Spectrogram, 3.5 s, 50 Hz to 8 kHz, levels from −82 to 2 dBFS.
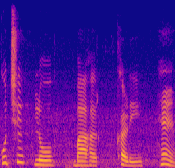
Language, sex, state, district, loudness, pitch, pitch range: Hindi, female, Chandigarh, Chandigarh, -17 LUFS, 205 Hz, 190-255 Hz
